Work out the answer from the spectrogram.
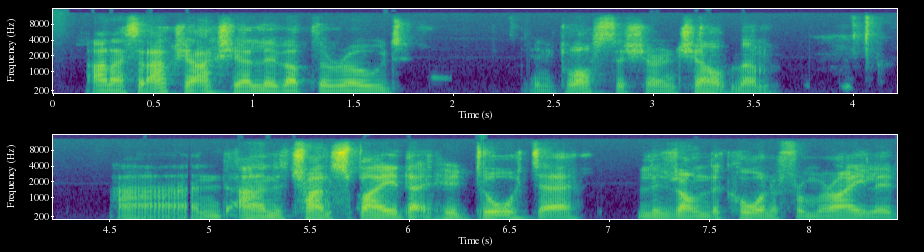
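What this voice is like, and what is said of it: Non-English accent. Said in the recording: “with this accent, it's not exactly English”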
